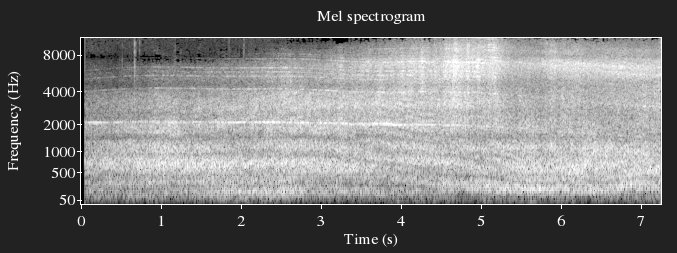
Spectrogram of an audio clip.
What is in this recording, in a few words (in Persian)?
صدای هواپیما, Sound of Airplane; بلندی صدای هواپیما بسیار زیاد است، بطوری که صدای گذشتن آنها باعث ناراحتی گوش ها و غیرقابل تحمل .است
